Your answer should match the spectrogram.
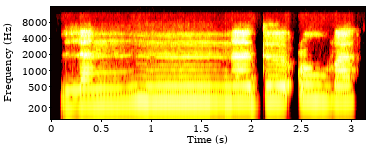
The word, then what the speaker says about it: لن ندعو: on this word, okay, if you were to pause on this word, then the last mutaharrik letter, which is waw, will change into a sakin letter. It will change from a mutaharrik into a sakin. So we'll recite it as lan nad'u.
